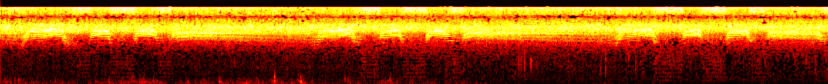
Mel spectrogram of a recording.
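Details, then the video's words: Loud, dense cicada drone, a continuous high hissing buzz with faint slow swells, filling the whole stretch outdoors. "som de cigarra"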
